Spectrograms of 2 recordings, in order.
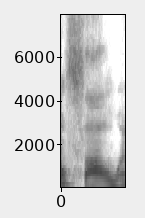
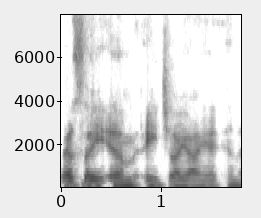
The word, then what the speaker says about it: Samhain: But I know Salwin, I think I'm pronouncing it right. It's not spelled that way. Samhain. Samhain, yes. Well, Samhiin, I think Samhain.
